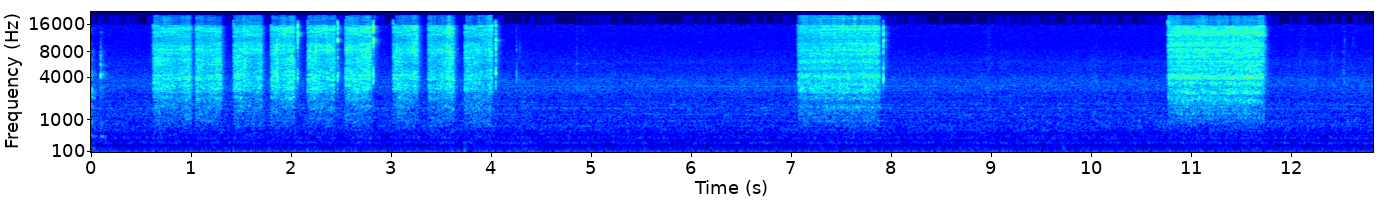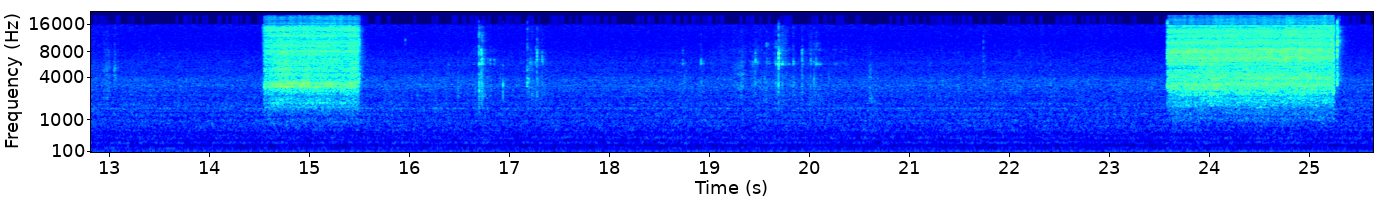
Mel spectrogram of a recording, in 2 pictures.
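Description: Airbrush sprays paint onto a crappie-pattern swimbait lure in short hissing bursts: a rapid flurry of quick taps at first, then four separate longer blasts spaced several seconds apart against a quiet room hum.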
